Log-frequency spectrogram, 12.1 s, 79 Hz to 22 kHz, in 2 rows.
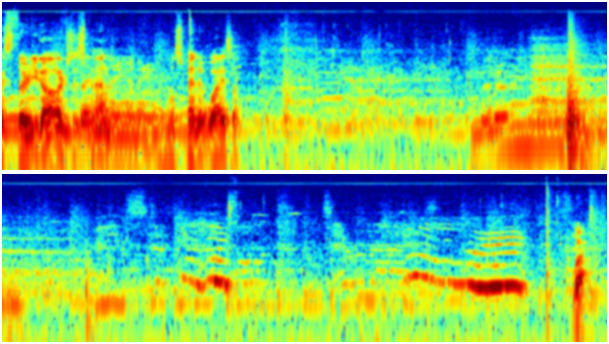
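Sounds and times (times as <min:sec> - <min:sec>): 
speech: 0:00.0 - 0:02.9, 0:04.7 - 0:05.7, 0:11.8 - 0:12.0
dog whining: 0:03.2 - 0:11.4.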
